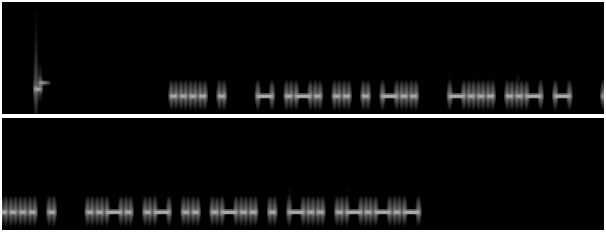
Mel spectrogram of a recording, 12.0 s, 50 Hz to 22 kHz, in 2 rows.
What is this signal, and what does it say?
Morse code, heard as a keyed tone, about 25 wpm, 700 Hz. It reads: HE TRIED BUT HE FAILED.
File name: practice / 25wpm / Sentences with 2-Word Phrases - 25wpm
